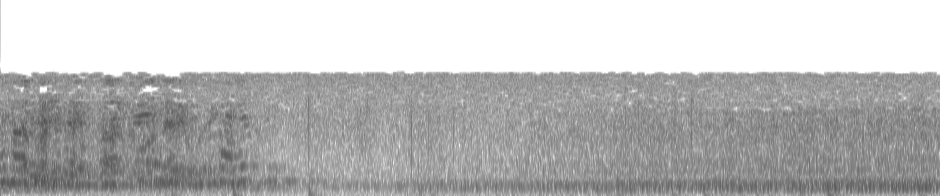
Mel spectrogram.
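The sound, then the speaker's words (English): A police patrol car engine runs with a steady, low rumbling drone throughout, while indistinct voices murmur over it during the first couple of seconds. “Hey, Benton, slow the patrol car up, will you?”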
